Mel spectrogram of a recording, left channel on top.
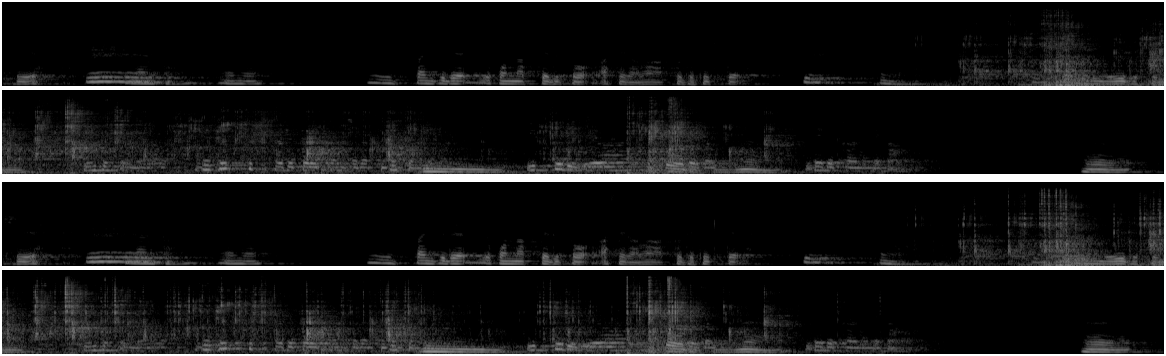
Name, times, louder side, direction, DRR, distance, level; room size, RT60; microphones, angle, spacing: voice 1, 0.0-0.8 1.2-2.6 3.7-7.5 8.8-9.1 10.7-11.9 15.8-16.7 18.0-19.5 22.4-22.9, right 2 dB, 50° right, 9 dB, 0.9 m, -46 dB
voice 2, 0.8-1.6 8.0-8.3 10.3-10.8 12.4-16.1 16.9-18.8 19.7-20.7, left 1 dB, 55° left, -2 dB, 2.7 m, -46 dB
sound 1, 8.7-20.4, right 3 dB, 75° right, 6.7 m, -46 dB
27.0 x 23.0 x 9.7 m, 1.3 s
head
